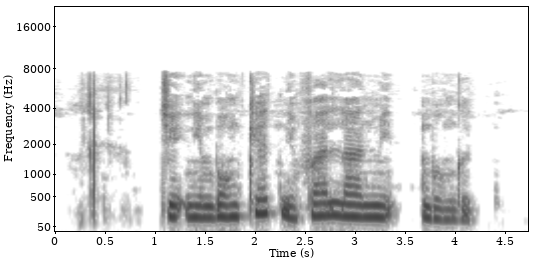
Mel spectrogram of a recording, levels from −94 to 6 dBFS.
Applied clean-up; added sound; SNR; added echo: none; none; none; none.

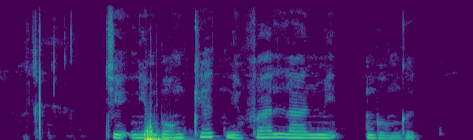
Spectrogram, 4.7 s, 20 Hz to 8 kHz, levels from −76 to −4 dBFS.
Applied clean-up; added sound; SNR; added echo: none; Knock / Wood; -4 dB; none.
